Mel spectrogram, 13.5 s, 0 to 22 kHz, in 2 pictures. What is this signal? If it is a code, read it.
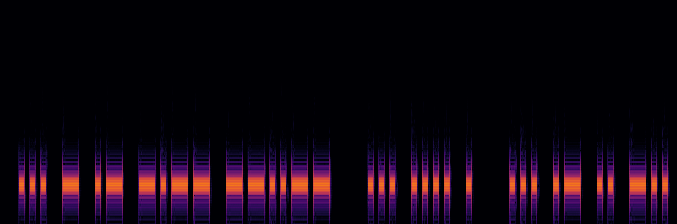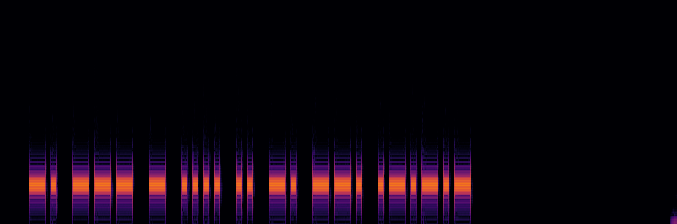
Morse code, heard as a keyed tone, about 22 wpm, 700 Hz. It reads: STAY, SHE SAID NOTHING.
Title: Sentences from Top 1000 Words - Review Part 2 - 22wpm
